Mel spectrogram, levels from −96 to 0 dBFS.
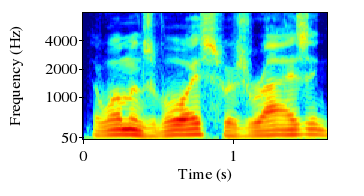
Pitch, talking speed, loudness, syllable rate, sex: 110 Hz, 185 wpm, -15 LUFS, 5.3 syllables/s, male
